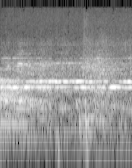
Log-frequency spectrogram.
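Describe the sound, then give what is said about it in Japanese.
An ambulance siren wails steadily from outside near a hospital, its sustained tone holding throughout at a moderate level, with a faint murmur of voices underneath. “救急車がすみませんちょっと救急車が病院だもんね確かに”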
